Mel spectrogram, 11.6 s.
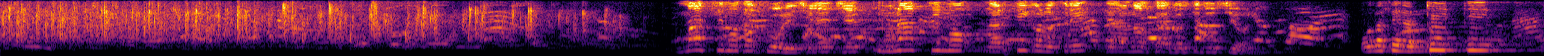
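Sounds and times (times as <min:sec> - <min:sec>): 
audience applause: 0:00.0 - 0:06.9
speech: 0:05.4 - 0:11.3.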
